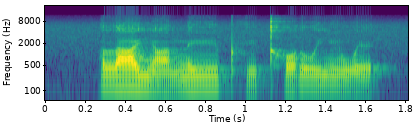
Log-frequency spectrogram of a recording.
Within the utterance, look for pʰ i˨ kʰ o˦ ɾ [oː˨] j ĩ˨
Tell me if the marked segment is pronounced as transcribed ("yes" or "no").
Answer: no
